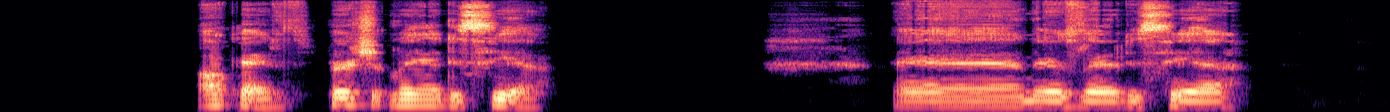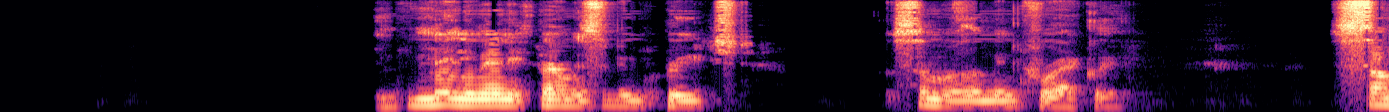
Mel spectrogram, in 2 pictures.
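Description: A middle-aged man speaks calmly and closely into a microphone.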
